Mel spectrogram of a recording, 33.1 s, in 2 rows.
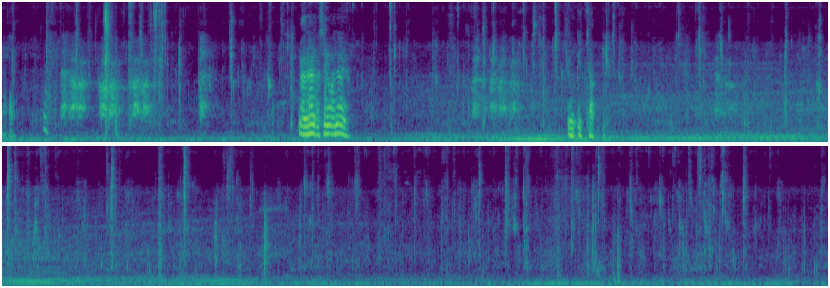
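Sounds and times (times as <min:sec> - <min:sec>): people chewing meat: 0:00.0 - 0:33.0
wet mouth clicks and smacks: 0:16.4 - 0:17.6.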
